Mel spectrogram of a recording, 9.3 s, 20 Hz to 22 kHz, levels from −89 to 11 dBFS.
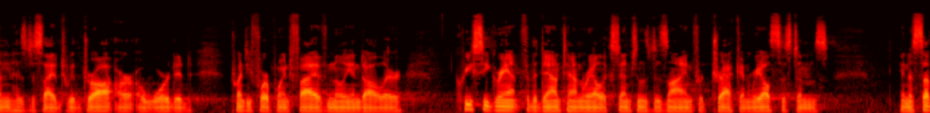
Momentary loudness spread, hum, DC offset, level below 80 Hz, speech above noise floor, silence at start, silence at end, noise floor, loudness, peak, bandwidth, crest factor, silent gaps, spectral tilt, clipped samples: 8 LU; none; under 0.1%; -62 dBFS; 31 dB; 0 s; 0 s; -68 dBFS; -37 LUFS; -16 dBFS; 14 kHz; 20 dB; none; -4.5 dB/octave; under 0.1%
